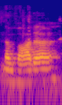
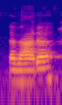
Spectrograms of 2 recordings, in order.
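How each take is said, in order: First: Nevada said "Ne-VAH-da", broad ah in the middle; wrong pronunciation. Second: Nevada said "Ne-VAD-a", middle vowel as in "cat"; correct local pronunciation. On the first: Creator showing the mistaken way to say the state's name, Nevada mispronounced as "Ne-VAH-da". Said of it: "it's not pronounced Nevada". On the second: Creator correcting the state's name after a tourism job, Nevada pronounced "Ne-VAD-a". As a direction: say Nevada the local way, with a short flat a. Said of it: "pronounced Nevada, it's Nevada". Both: Shown as a demonstration.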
